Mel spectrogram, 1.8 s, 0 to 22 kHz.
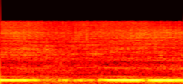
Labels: {"label": "anthrophony, boat engine", "recorder": "SoundTrap 500"}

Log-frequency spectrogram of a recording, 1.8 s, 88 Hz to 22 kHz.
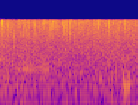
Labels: {"label": "biophony, croak", "recorder": "SoundTrap 500"}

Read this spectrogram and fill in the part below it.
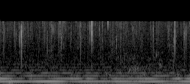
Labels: {"label": "biophony, midshipman", "recorder": "SoundTrap 500"}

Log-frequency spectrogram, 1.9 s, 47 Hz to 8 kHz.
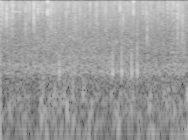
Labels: {"label": "biophony, rattle response", "recorder": "SoundTrap 500"}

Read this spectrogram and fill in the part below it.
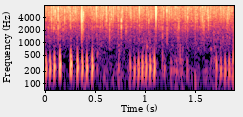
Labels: {"label": "biophony, damselfish", "recorder": "SoundTrap 300"}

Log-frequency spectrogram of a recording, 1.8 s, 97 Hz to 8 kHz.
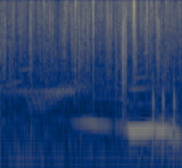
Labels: {"label": "biophony", "recorder": "SoundTrap 300"}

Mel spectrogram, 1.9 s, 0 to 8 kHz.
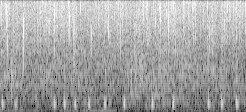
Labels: {"label": "biophony, pulse", "recorder": "SoundTrap 500"}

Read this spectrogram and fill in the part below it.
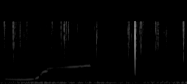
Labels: {"label": "biophony", "recorder": "SoundTrap 300"}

